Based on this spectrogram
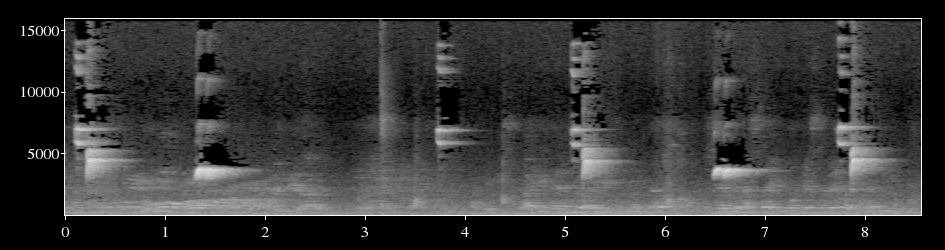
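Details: European goldfinch, a new bird, giving clean "el tres vueltas" style song: bright high whistles gliding downward in short pairs, repeated several times, with murmured conversation beneath.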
